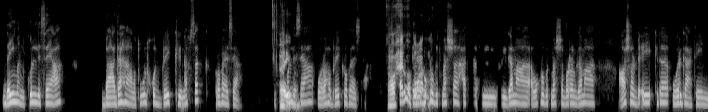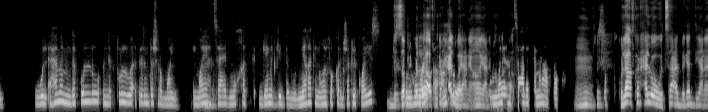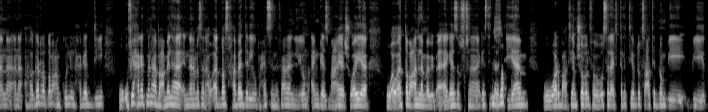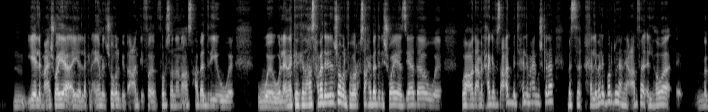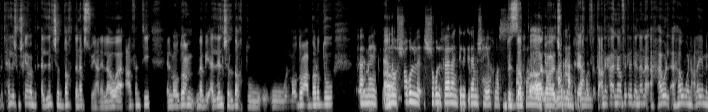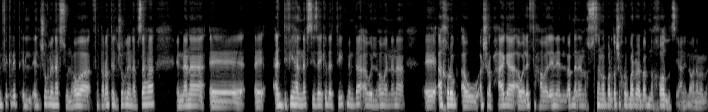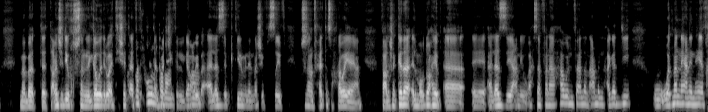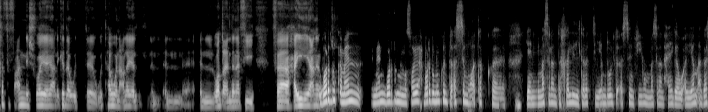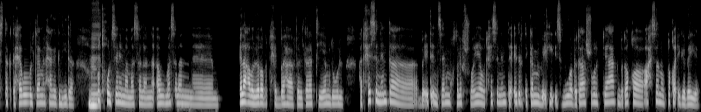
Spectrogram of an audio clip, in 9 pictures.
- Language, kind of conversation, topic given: Arabic, advice, إزاي بتفقد الدافع إنك تهتم بنفسك في فترات الضغط والشغل؟
- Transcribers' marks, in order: other background noise; in English: "break"; tapping; in English: "break"; unintelligible speech; in English: "الtreatment"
